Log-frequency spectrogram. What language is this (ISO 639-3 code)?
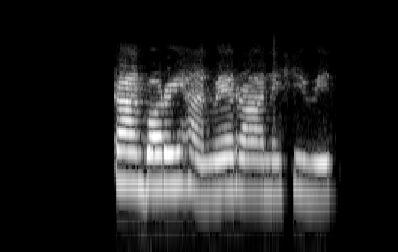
tha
